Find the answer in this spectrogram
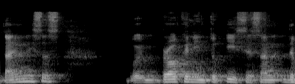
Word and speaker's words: Dionysus: That's how you pronounce it, Dionysus, broken into pieces.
